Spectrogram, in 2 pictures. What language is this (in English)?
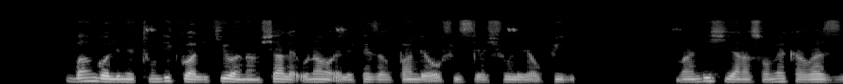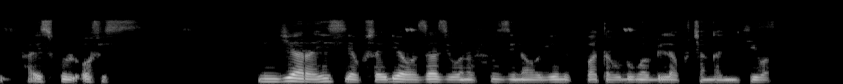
Swahili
